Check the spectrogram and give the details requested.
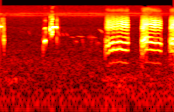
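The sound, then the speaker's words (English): A northern shrike, a robin-sized pale gray bird with black wings and a jet black mask, calls with harsh, buzzy, metallic notes: a couple of short chips, then three raspy, harmonic-rich bursts in quick succession, clear against a quiet background. “It's the call of a bloodthirsty killer.”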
